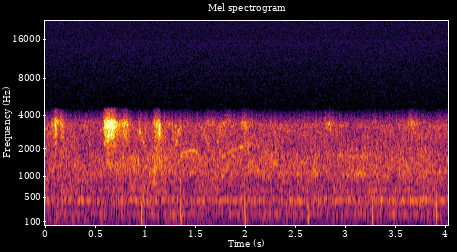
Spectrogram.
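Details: A flowering maple busy with bees on 31 March 2014. A continuous diffuse drone is broken by brief brighter flickers and faint ticks.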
